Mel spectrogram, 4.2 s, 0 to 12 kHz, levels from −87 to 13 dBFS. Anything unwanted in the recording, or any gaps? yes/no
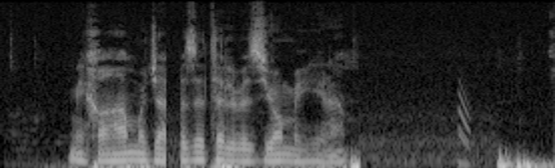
yes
